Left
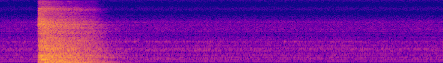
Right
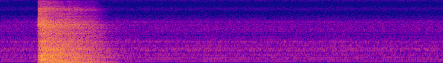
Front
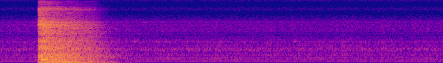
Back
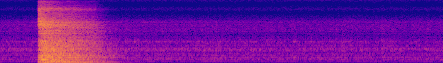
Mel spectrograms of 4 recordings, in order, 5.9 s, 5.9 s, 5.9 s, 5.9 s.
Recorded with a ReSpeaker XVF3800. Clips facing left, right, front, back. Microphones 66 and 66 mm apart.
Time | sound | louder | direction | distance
0.5 | a door slam | even, front 1 dB | straight ahead | 0.9 m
